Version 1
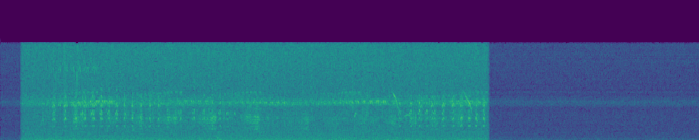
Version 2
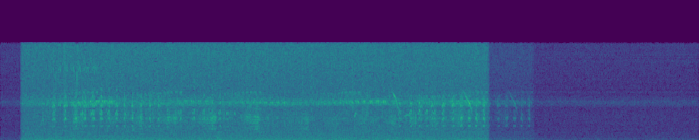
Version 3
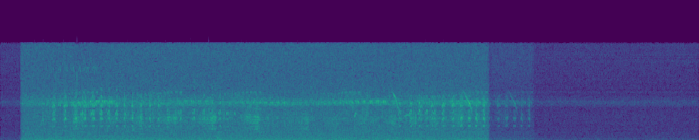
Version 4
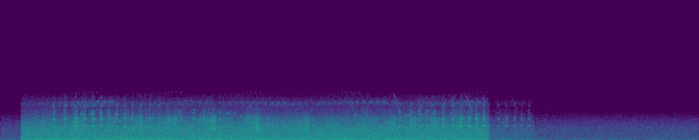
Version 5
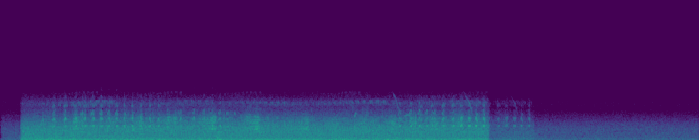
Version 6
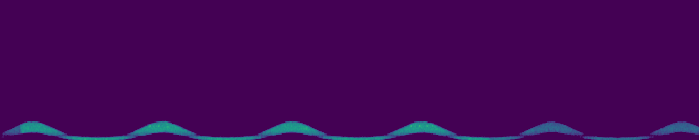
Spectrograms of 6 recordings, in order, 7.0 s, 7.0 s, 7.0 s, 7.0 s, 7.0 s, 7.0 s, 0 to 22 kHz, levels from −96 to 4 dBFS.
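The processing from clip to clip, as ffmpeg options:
-af "aecho=1:1:453:0.133,volume=0.447"
-filter_complex "[0:a]acrossover=split=7500[s0][s1];[s1]acompressor=threshold=0.00398:ratio=4:attack=1:release=60[s2];[s0][s2]amix=inputs=2:normalize=0"
-af "lowpass=f=2300:w=0.5412,lowpass=f=2300:w=1.3066,volume=1.88"
-af "adynamicequalizer=threshold=0.00251:dfrequency=500:dqfactor=0.7:tfrequency=500:tqfactor=0.7:attack=5:release=100:ratio=0.375:range=2:mode=cutabove:tftype=bell,volume=1.12"
-af "asuperstop=centerf=770:order=4:qfactor=0.56,asubboost=boost=5.5:cutoff=81,afftfilt=real='re*between(b*sr/1024,240*pow(2000/240,0.5+0.5*sin(2*PI*0.77*pts/sr))/1.41,240*pow(2000/240,0.5+0.5*sin(2*PI*0.77*pts/sr))*1.41)':imag='im*between(b*sr/1024,240*pow(2000/240,0.5+0.5*sin(2*PI*0.77*pts/sr))/1.41,240*pow(2000/240,0.5+0.5*sin(2*PI*0.77*pts/sr))*1.41)':win_size=1024:overlap=0.75,volume=3.55"

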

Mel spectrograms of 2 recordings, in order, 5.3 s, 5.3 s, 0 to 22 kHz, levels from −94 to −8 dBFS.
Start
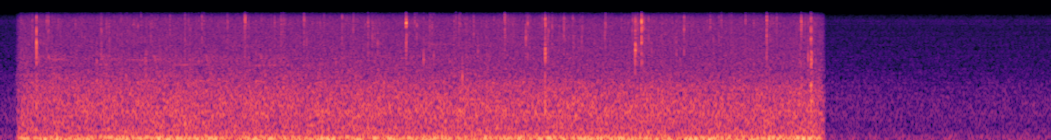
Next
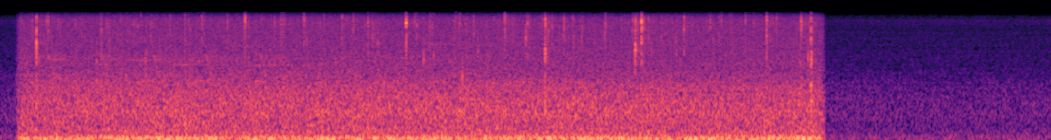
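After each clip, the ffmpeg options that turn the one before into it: -af anull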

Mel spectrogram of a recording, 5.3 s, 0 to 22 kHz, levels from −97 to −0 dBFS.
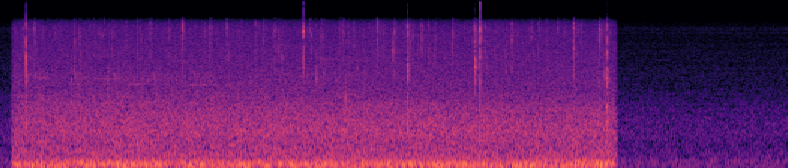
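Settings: -af "aeval=exprs='0.841*(cos(1*acos(clip(val(0)/0.841,-1,1)))-cos(1*PI/2))+0.376*(cos(2*acos(clip(val(0)/0.841,-1,1)))-cos(2*PI/2))+0.0944*(cos(4*acos(clip(val(0)/0.841,-1,1)))-cos(4*PI/2))':c=same,highshelf=f=8200:g=-6,volume=0.447"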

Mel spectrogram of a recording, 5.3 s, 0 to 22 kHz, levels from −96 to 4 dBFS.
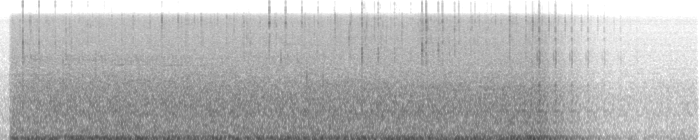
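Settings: -filter_complex "[0:a]asoftclip=type=hard:threshold=0.0631,asplit=2[s0][s1];[s1]aecho=0:1:122|244|366|488|610|732:0.501|0.261|0.136|0.0705|0.0366|0.0191[s2];[s0][s2]amix=inputs=2:normalize=0"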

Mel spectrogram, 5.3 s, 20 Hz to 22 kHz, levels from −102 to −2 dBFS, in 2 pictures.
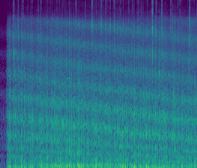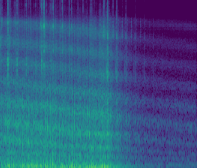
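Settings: -af "afftfilt=real='re*pow(10,10/40*sin(2*PI*(1.4*log(max(b,1)*sr/1024/100)/log(2)-(-0.51)*(pts-256)/sr)))':imag='im*pow(10,10/40*sin(2*PI*(1.4*log(max(b,1)*sr/1024/100)/log(2)-(-0.51)*(pts-256)/sr)))':win_size=1024:overlap=0.75,aeval=exprs='0.168*(cos(1*acos(clip(val(0)/0.168,-1,1)))-cos(1*PI/2))+0.00668*(cos(5*acos(clip(val(0)/0.168,-1,1)))-cos(5*PI/2))+0.0133*(cos(6*acos(clip(val(0)/0.168,-1,1)))-cos(6*PI/2))+0.0168*(cos(7*acos(clip(val(0)/0.168,-1,1)))-cos(7*PI/2))':c=same,volume=0.794"

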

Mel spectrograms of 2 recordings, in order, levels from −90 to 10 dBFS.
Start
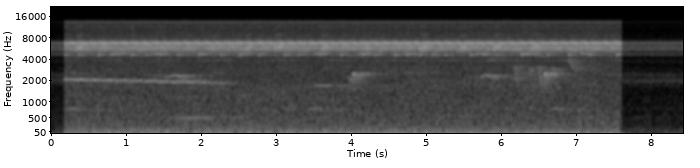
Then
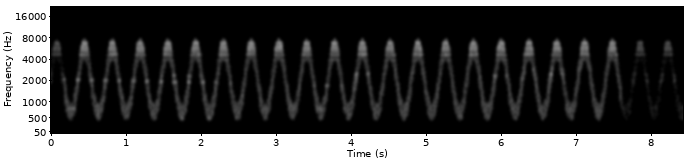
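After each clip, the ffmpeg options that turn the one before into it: -filter_complex "[0:a]asplit=2[s0][s1];[s1]alimiter=limit=0.126:level=0:latency=1,volume=0.944[s2];[s0][s2]amix=inputs=2:normalize=0,afftfilt=real='re*between(b*sr/1024,640*pow(5500/640,0.5+0.5*sin(2*PI*2.7*pts/sr))/1.41,640*pow(5500/640,0.5+0.5*sin(2*PI*2.7*pts/sr))*1.41)':imag='im*between(b*sr/1024,640*pow(5500/640,0.5+0.5*sin(2*PI*2.7*pts/sr))/1.41,640*pow(5500/640,0.5+0.5*sin(2*PI*2.7*pts/sr))*1.41)':win_size=1024:overlap=0.75,volume=0.501"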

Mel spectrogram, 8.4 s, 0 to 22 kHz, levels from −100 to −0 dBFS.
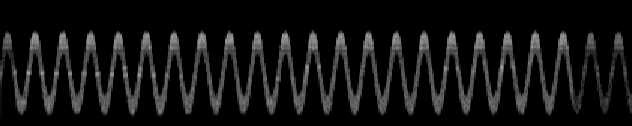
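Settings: -af "alimiter=level_in=1.26:limit=0.0631:level=0:latency=1:release=71,volume=0.794"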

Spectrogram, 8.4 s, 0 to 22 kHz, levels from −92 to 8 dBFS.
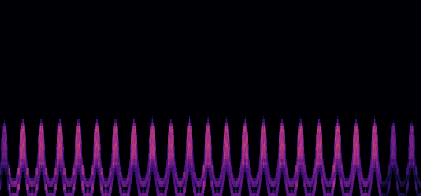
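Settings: -af "aeval=exprs='val(0)*sin(2*PI*870*n/s)':c=same,volume=1.12"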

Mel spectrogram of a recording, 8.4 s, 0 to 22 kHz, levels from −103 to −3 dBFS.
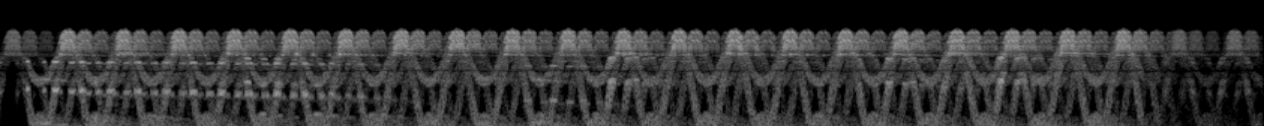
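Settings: -filter_complex "[0:a]bandreject=f=2200:w=7.7,asplit=2[s0][s1];[s1]asplit=4[s2][s3][s4][s5];[s2]adelay=110,afreqshift=-54,volume=0.355[s6];[s3]adelay=220,afreqshift=-108,volume=0.117[s7];[s4]adelay=330,afreqshift=-162,volume=0.0385[s8];[s5]adelay=440,afreqshift=-216,volume=0.0127[s9];[s6][s7][s8][s9]amix=inputs=4:normalize=0[s10];[s0][s10]amix=inputs=2:normalize=0"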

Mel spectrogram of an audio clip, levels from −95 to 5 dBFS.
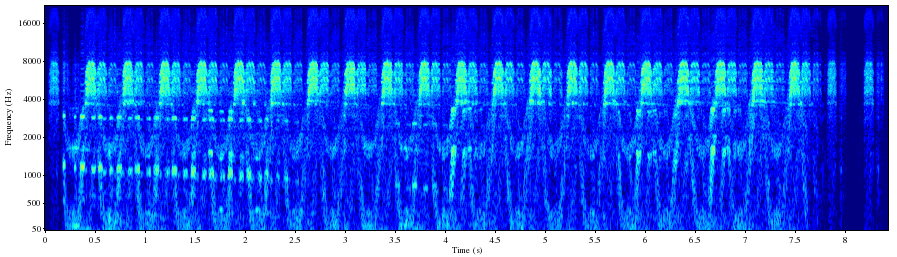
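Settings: -filter_complex "[0:a]asplit=2[s0][s1];[s1]acompressor=threshold=0.00398:ratio=6,volume=1[s2];[s0][s2]amix=inputs=2:normalize=0,aeval=exprs='sgn(val(0))*max(abs(val(0))-0.00224,0)':c=same"

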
